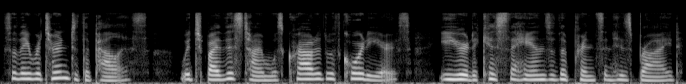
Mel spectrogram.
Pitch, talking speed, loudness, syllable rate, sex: 220 Hz, 220 wpm, -17 LUFS, 5.5 syllables/s, female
